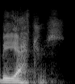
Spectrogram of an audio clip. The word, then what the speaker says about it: Beatrice: It's spelled Beatrice, but they pronounced it Beatrice.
